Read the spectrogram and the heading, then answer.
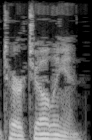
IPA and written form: tərˈtʌliən (Tertullian)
